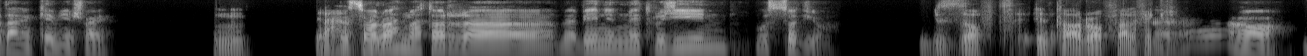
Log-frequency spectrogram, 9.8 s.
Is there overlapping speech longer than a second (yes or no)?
no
